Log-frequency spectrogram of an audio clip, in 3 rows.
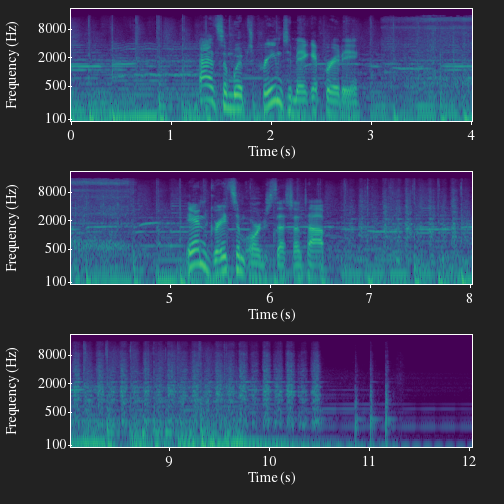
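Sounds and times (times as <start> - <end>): background music: 0.0 - 12.0
whipped cream can spraying: 3.0 - 4.8, 6.1 - 10.5.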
